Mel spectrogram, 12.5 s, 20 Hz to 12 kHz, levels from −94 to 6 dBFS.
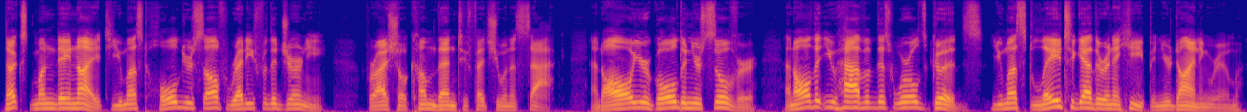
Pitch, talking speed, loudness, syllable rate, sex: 125 Hz, 235 wpm, -20 LUFS, 5.0 syllables/s, male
